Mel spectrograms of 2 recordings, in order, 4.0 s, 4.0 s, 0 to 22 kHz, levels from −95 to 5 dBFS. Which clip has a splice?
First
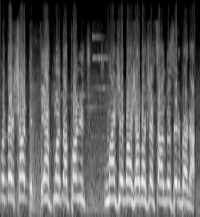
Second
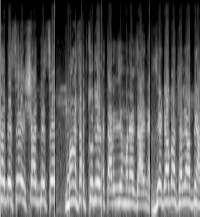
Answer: second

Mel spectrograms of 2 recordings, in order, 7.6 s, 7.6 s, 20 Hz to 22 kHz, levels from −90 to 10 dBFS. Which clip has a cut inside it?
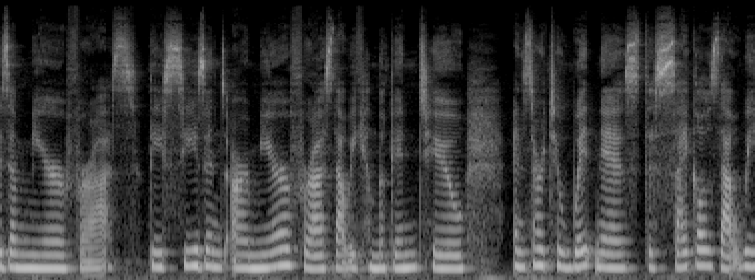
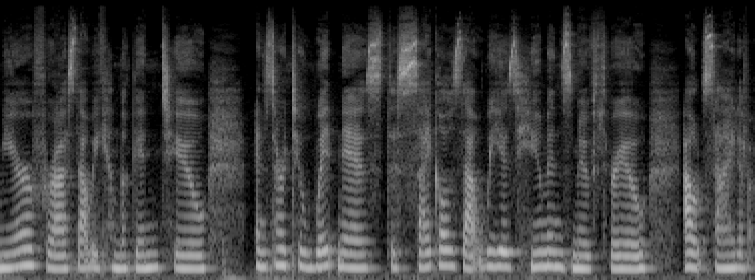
second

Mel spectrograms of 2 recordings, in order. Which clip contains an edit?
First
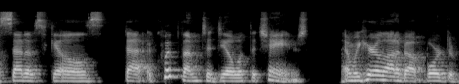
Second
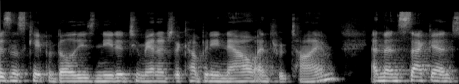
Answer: first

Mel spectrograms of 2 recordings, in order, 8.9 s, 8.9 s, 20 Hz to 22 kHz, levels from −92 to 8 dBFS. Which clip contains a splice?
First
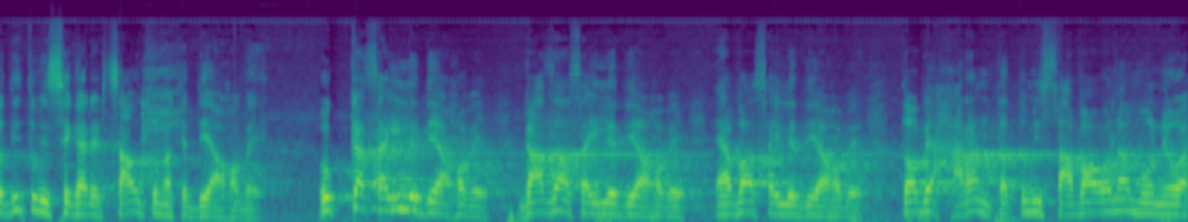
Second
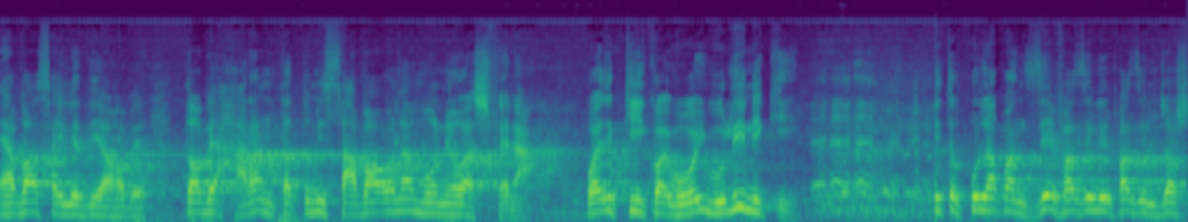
second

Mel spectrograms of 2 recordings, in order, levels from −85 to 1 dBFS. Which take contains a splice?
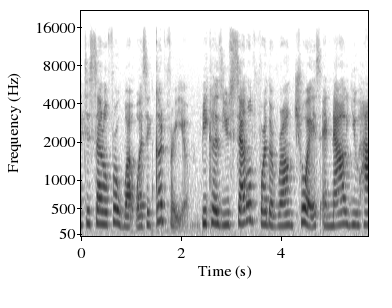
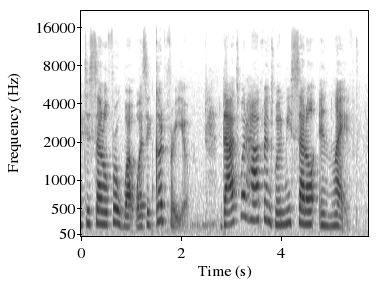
first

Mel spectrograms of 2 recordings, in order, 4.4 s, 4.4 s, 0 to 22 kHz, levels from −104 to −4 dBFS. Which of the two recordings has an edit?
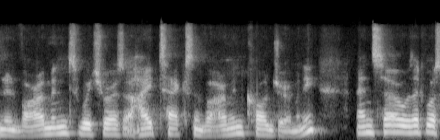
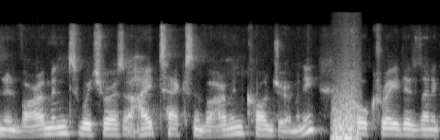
second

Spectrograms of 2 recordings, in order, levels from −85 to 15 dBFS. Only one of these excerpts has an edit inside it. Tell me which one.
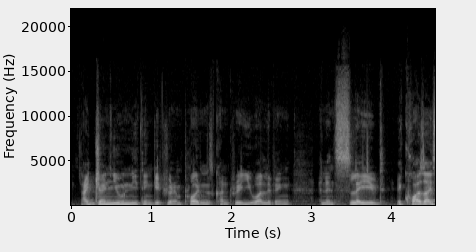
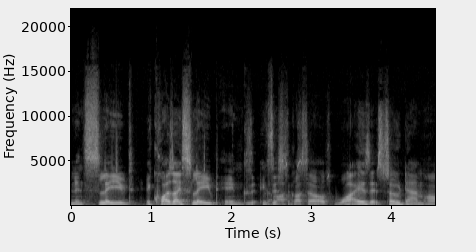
second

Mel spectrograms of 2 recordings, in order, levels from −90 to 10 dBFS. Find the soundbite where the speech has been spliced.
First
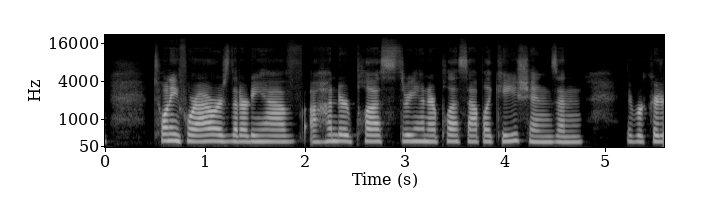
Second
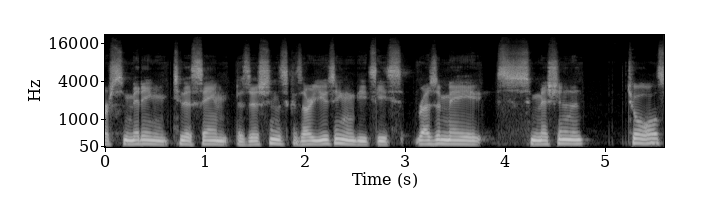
second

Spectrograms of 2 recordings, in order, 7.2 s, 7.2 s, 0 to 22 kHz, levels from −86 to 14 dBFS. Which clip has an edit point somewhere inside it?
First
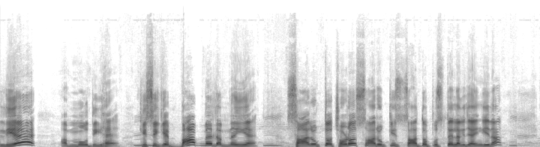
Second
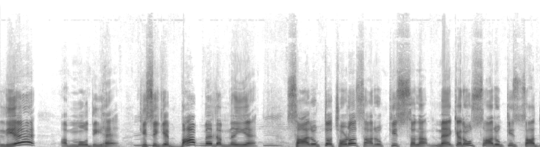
first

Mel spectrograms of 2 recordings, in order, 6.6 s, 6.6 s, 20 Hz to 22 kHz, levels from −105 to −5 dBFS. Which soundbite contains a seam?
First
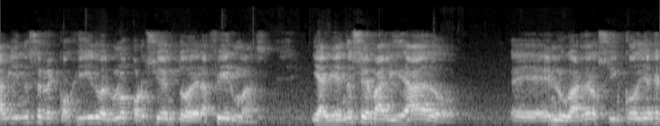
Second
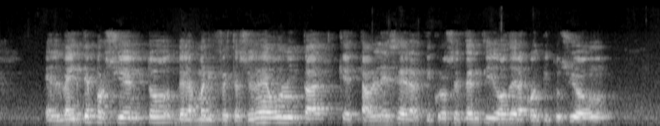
first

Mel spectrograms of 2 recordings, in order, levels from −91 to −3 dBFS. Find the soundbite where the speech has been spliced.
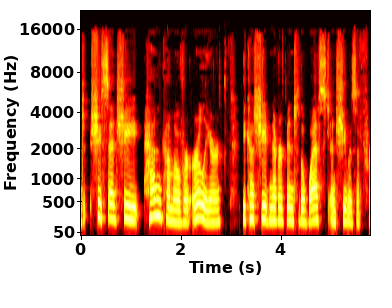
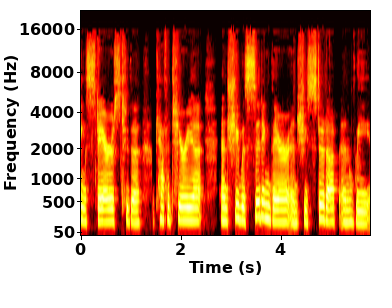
second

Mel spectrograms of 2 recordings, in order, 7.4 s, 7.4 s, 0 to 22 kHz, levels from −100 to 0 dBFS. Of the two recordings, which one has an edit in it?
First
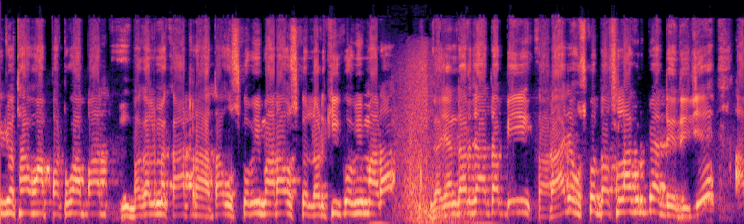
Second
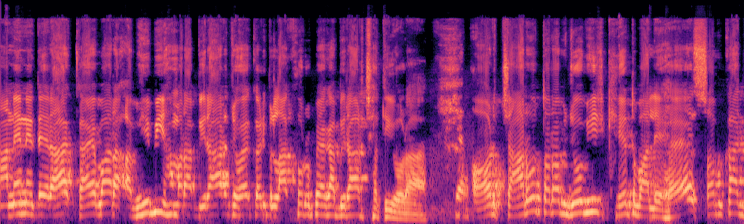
first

